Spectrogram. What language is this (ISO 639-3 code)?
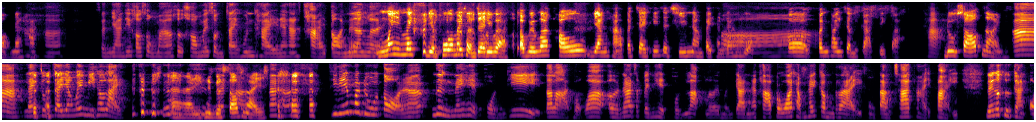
tha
